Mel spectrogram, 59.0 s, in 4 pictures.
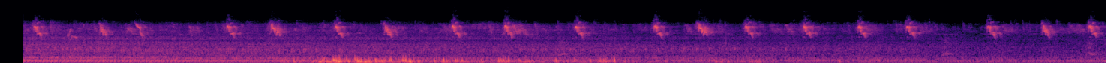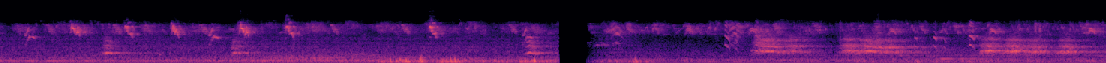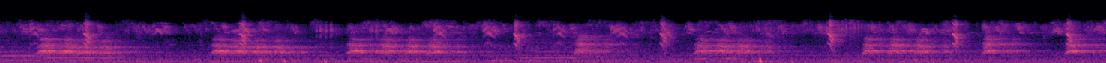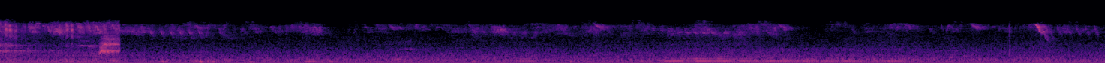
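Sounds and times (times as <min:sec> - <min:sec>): small bird high chirp: 0:19.9 - 0:23.4, 0:24.3 - 0:45.8
lower bird calls: 0:24.4 - 0:45.9.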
